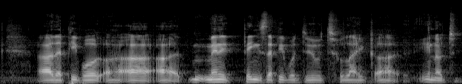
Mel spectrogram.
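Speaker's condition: Stuttering; intermittent stutter, cause unknown, possibly tiredness or teasing, formerly avoided speaking from embarrassment; stutters at times, apologises and laughs at self to reset, stutter then goes away; repeated sounds, prolonged sounds

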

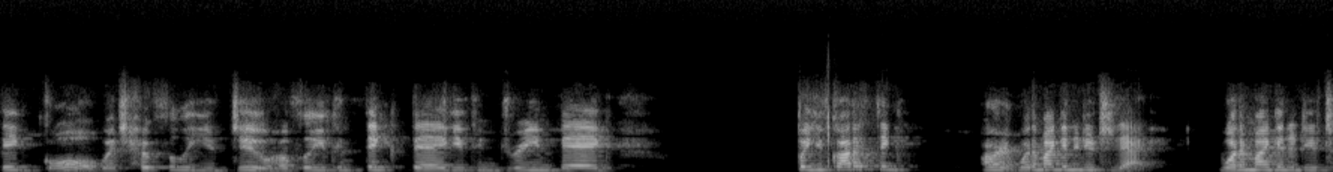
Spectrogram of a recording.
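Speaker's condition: No condition

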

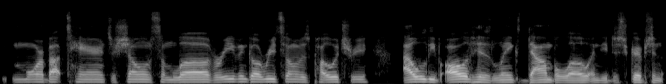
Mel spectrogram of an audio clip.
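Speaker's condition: No condition

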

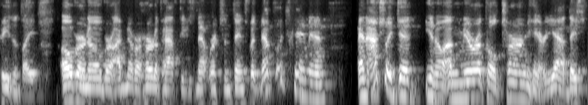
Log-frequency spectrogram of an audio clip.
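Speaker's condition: No condition

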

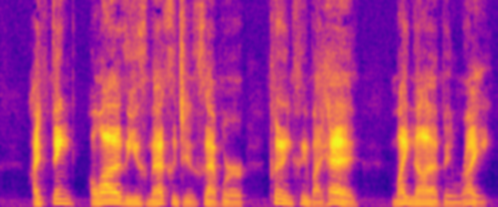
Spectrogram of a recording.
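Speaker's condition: Cleft lip and palate

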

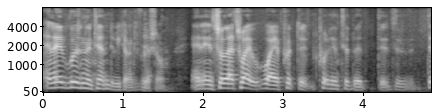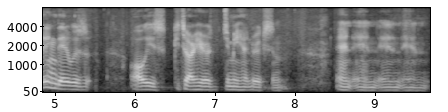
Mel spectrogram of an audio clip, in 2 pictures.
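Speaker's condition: Parkinson's disease; young onset

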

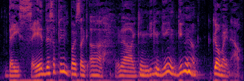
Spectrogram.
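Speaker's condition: Stutter; stutter since childhood, speech therapist in school; still has a stutter; no stuttering when performing in wrestling ring; repeated words

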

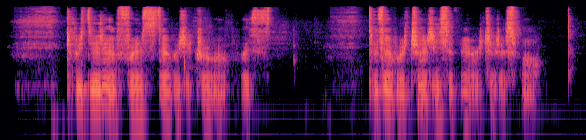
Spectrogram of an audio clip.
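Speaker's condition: Muscular dystrophy; congenital, diagnosed as toddler, relies on others for daily living, later tracheostomy, 24-hour ventilator, speech lost; bipap machine audible while speaking

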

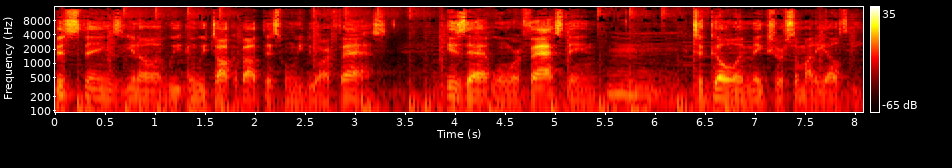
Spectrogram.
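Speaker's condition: No condition

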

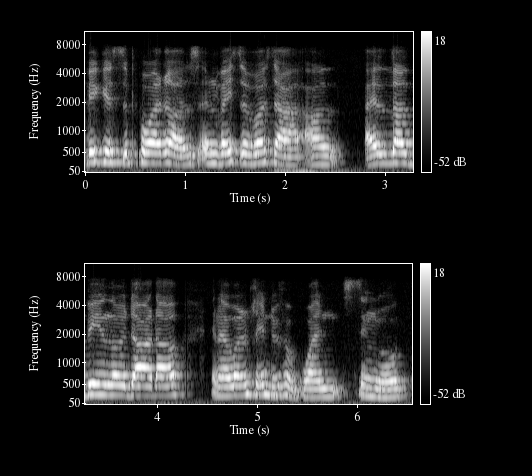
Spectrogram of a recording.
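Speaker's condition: Down syndrome; reads and speaks better than sings

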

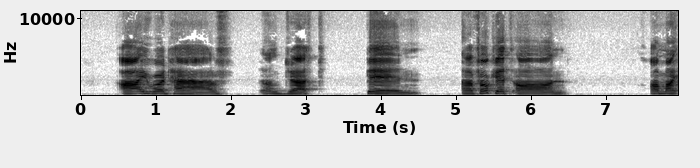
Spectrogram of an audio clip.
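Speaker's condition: Down syndrome

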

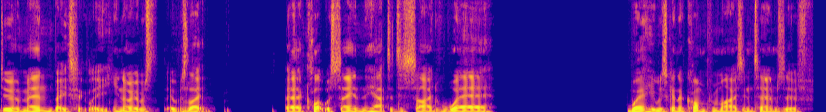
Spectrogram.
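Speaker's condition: No condition

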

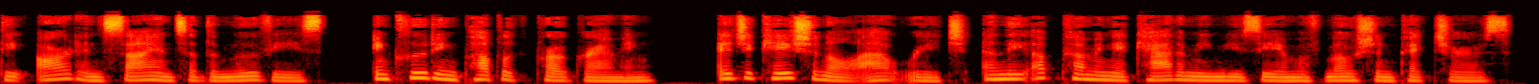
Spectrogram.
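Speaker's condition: No condition

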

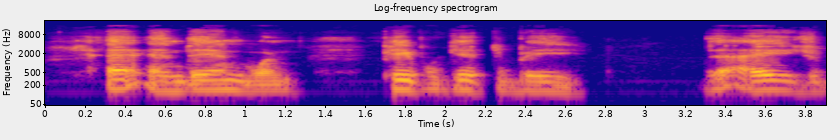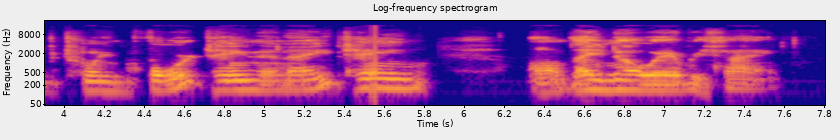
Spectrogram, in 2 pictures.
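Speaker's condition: Vocal cord surgery; including laser treatment

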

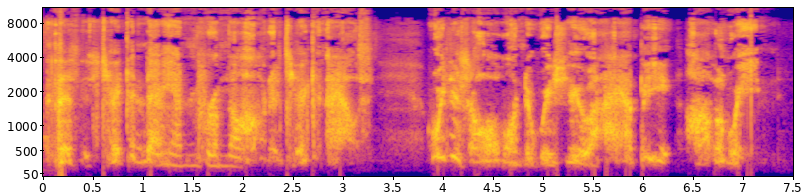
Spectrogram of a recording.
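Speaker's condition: Voice damage from cancer; raspy voice

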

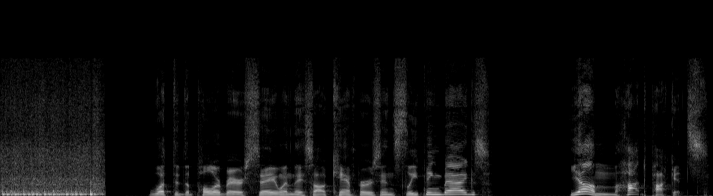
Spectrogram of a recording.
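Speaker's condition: No condition

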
